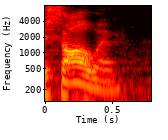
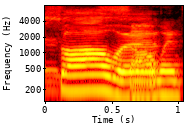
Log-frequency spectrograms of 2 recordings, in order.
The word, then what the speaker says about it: Samhain: So it's actually Samhain, which I thought was really weird. – Samhain. – That's how it's pronounced? – That's how it's pronounced, yeah.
